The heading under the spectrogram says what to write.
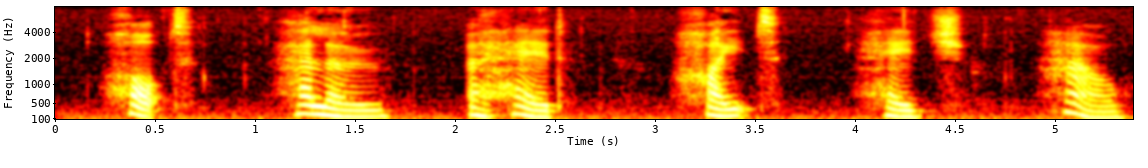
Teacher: this is a voiceless consonant it makes very little sound because it's really just your breath you can hear it at the beginning of the word here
